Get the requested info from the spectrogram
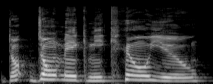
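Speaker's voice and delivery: dramatic brooding threat, drawn out; Anakin. Acted. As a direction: threaten loudly, stretching every word. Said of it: "no, I gotta do Anakin".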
